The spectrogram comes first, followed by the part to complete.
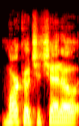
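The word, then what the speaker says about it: Marco Checchetto: written by chip sidarski artwork I believe is Mark chichetto or Marco chichetto let me say it right Marco chichetto and Matthew Wilson's on the cover I I'm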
